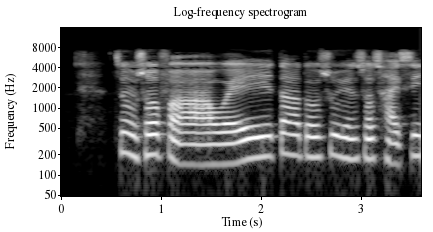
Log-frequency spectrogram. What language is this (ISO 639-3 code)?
zho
